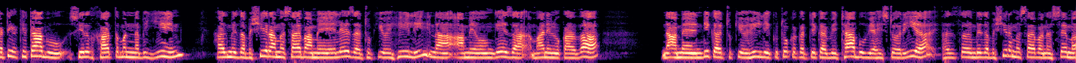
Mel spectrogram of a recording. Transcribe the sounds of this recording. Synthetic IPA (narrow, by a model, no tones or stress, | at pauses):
katikakitaɓusiɾat̪xat̪amanːabid͡ʒin | hazmɛzabaʃiɾamasaibaːmɛːlɛzatukiɔhilinaamɛɔŋɡɛzamanɛnɔkaðaː | naːmɛandikatukiɔhilikutɔkakatikavitaɓuvjahistɔɾiahazmɛzabaʃiɾamasabaːnasɛma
